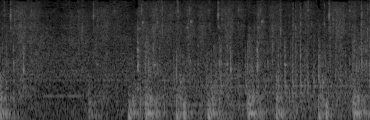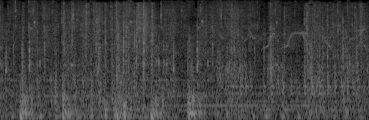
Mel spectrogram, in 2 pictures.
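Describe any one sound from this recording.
Footsteps thud down wooden stairs.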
